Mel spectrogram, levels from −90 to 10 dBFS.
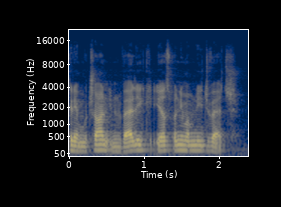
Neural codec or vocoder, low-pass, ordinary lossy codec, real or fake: none; 19.8 kHz; none; real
